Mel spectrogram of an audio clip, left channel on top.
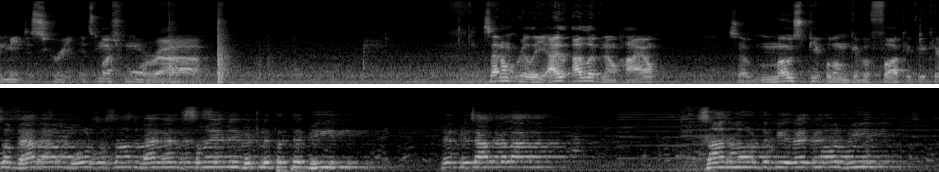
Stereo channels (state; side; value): different; both; correlation -0.01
